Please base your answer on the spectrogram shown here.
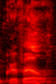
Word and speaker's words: Gravel: let me correct uh i pronounce it within my family gravel it's a french name thank you uh i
